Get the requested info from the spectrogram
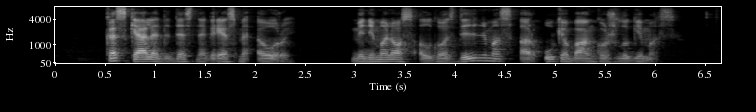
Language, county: Lithuanian, Kaunas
